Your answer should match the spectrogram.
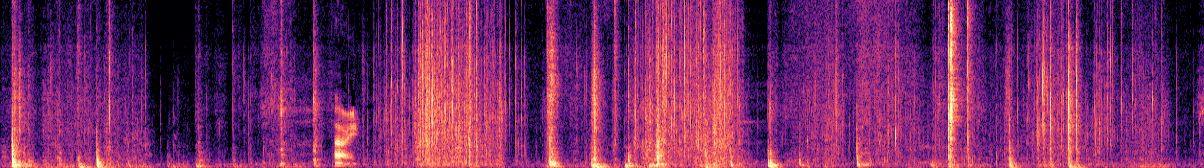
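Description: Clear plastic packaging crinkling and rustling in irregular bursts, mixed with knocks and scrapes of cardboard as a boxed printer is pulled out and handled. There is a sharp knock at the very start and another, the loudest, late on.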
